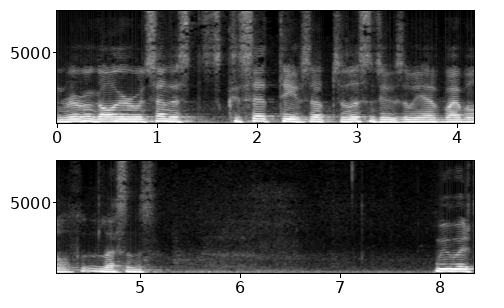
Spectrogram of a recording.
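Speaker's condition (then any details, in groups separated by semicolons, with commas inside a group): Parkinson's disease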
